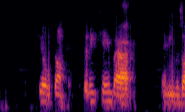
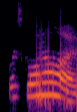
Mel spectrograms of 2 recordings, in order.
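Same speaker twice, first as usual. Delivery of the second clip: higher-pitched, pretend puzzlement; feigned innocence; 7 semitones higher, slower than usual. Guilty couple coming out of their room, feigned innocence. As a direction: play lightly at knowing nothing. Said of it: "pretend like we don't know anything".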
